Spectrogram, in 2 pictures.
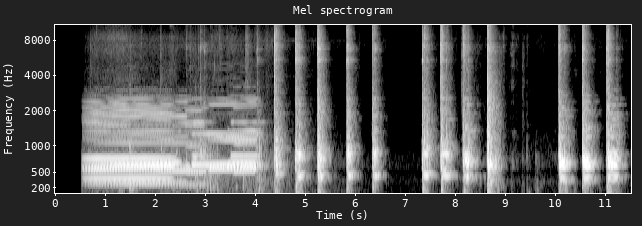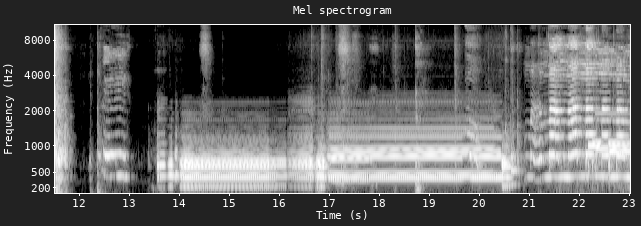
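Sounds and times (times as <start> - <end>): keyboard instrument notes: 0.6 - 4.3, 13.6 - 20.8, 21.9 - 23.0.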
